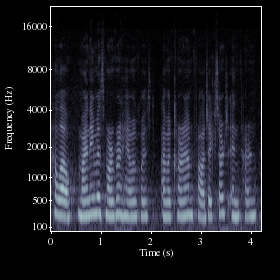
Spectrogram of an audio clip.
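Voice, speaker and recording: A woman's voice: on the high side, little pitch movement, a little fast, in a large hall, poor audio. A nineteen-year-old woman introducing herself as an intern, earnest and repeating words as she goes. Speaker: program intern. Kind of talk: prepared self-introduction.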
